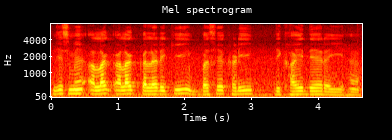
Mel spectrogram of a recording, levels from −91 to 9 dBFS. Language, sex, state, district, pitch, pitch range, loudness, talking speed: Hindi, male, Gujarat, Valsad, 135 Hz, 125-150 Hz, -18 LUFS, 140 wpm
